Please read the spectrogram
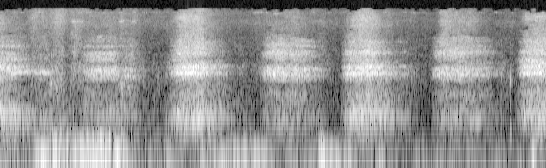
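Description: A man's hard breathing while hiking uphill, about six quick breaths in and out over the few seconds. A low rumble on the microphone in the first second.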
